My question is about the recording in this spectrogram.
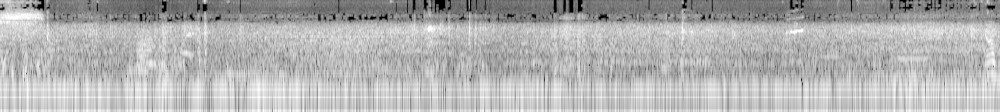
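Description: Motor vehicle running steadily, a low engine drone under road noise.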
